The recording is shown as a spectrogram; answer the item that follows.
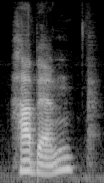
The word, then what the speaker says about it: haben: So, for Joseph Wright, at the start of words, in the middle of words between vowels, is an H as in English hat, so a ha sound. With their examples here of haben, to have, and sehen, to see.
